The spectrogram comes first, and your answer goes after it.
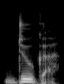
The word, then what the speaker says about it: dukkha: The second is dukkha. Say it like duke coke.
